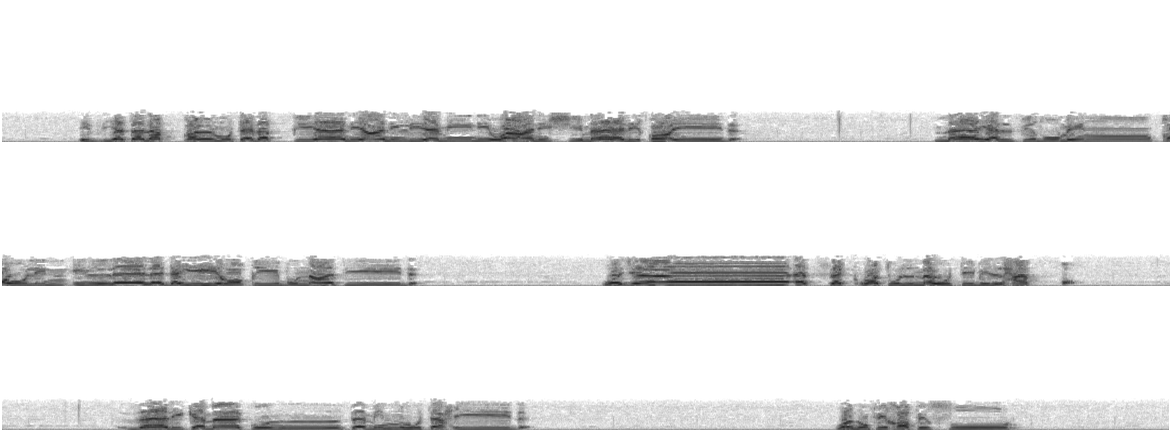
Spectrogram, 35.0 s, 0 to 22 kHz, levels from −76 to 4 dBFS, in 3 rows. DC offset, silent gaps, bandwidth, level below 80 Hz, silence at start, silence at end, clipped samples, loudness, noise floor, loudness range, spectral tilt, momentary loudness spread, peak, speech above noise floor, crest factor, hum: under 0.1%; none; 5 kHz; -48 dBFS; 0.75 s; 1.55 s; under 0.1%; -15 LUFS; -45 dBFS; 9 LU; -9.5 dB/octave; 12 LU; -2 dBFS; 30 dB; 16 dB; none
